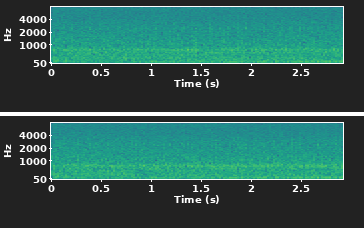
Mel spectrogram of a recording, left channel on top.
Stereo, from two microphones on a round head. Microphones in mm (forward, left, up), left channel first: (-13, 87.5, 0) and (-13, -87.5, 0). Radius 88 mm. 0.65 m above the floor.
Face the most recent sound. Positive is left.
No sound to turn to.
